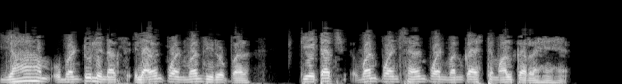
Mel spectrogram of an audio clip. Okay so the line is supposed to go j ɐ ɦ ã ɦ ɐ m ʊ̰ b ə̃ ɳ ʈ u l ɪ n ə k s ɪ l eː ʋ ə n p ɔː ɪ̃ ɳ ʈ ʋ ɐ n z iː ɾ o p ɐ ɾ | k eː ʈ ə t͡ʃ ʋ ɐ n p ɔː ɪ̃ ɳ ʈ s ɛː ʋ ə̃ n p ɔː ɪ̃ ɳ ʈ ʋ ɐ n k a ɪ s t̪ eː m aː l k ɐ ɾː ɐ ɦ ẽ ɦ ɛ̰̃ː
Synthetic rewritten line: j ɐ ɦ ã ɦ ɐ m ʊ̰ b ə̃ ɳ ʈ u l ɪ n ə k s ɪ l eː ʋ ə n p ɔː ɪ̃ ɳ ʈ ʋ ɐ n z iː ɾ o p ɐ ɾ | k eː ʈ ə t͡ʃ ʋ ɐ n p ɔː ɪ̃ ɳ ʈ s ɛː ʋ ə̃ n p ɔː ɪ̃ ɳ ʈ ʋ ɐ n k a ɪ s t̪ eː m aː l k ɐ ɾː ɐ ɦ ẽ ɦ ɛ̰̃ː

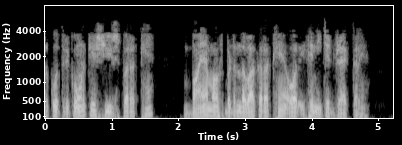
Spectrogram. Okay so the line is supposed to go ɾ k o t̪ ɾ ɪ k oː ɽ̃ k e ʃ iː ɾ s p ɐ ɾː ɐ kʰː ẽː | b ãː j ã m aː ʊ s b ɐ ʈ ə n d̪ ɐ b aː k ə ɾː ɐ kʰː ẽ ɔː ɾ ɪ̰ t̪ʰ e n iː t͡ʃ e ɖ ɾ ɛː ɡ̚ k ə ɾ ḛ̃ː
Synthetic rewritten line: ɾ k o t̪ ɾ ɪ k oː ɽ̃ k e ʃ iː ɾ s p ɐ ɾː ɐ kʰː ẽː | b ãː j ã m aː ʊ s b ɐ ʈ ə n d̪ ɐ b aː k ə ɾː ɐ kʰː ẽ ɔː ɾ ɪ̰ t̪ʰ e n iː t͡ʃ e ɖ ɾ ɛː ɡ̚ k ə ɾ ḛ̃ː

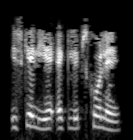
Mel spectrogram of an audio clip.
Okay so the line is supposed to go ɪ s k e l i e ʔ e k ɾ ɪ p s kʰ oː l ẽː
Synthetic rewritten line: ɪ s k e l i e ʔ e k l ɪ p s kʰ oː l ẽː

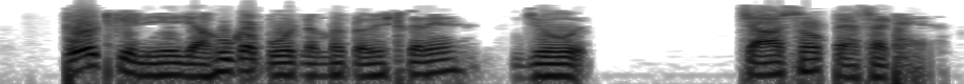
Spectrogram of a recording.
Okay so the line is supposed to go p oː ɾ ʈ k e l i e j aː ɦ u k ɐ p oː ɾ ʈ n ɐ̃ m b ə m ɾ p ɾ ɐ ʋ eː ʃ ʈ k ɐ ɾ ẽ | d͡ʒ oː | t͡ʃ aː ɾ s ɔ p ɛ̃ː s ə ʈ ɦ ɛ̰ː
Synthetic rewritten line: p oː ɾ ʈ k e l i e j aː ɦ u k a p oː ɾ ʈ n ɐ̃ m b ə ɾ p ɾ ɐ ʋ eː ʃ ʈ k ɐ ɾ ẽ | d͡ʒ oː | t͡ʃ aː ɾ s ɔ p ɛ̃ː s ə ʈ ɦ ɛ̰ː

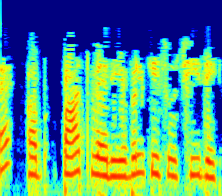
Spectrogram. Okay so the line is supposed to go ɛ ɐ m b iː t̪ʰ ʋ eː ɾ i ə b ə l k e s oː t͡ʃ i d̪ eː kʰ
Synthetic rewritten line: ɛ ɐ b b aː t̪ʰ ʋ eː ɾ i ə b ə l k i s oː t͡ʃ i d̪ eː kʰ

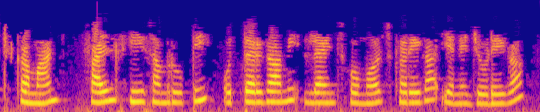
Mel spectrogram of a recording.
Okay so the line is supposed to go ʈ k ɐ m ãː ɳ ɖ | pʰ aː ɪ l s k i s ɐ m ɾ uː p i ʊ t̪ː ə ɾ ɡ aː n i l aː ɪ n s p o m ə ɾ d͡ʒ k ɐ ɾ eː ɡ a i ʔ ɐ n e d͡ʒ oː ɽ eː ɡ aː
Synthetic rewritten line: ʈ k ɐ m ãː ɳ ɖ | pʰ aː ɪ l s k i s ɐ m ɾ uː p i ʊ t̪ː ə ɾ ɡ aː m i l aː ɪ n s k o m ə ɾ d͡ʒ k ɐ ɾ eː ɡ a j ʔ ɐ n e d͡ʒ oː ɽ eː ɡ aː

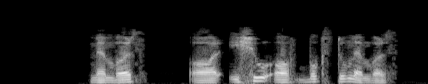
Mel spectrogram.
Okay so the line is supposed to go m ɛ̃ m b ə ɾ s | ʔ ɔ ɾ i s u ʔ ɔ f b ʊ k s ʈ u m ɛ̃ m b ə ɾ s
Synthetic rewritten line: m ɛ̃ m b ə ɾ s | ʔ ɔ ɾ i ʃ u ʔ ɔ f b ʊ k s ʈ u m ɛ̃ m b ə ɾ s

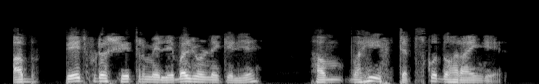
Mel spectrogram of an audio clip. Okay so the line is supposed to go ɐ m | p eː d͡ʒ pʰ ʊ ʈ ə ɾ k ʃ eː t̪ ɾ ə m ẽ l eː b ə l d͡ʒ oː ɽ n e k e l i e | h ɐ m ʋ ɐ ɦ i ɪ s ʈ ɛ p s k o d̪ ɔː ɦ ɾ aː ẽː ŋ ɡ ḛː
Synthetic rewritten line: ɐ b | p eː d͡ʒ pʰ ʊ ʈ ə ɾ k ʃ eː t̪ ɾ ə m ẽ l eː b ə l d͡ʒ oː ɽ n e k e l i e | h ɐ m ʋ ɐ ɦ i ɪ s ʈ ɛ p s k o d̪ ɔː ɦ ɾ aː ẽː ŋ ɡ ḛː

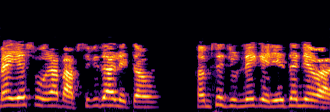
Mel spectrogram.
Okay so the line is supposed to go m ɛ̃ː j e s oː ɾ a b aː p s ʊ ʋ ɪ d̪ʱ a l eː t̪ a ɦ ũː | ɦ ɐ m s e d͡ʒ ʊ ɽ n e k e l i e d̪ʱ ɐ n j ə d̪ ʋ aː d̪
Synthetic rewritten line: m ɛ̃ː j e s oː ɾ a b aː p s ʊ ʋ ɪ d̪ʱ a l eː t̪ a ɦ ũː | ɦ ɐ m s e d͡ʒ ʊ ɽ n e k e l i e d̪ʱ ɐ n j ə ʋ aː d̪

